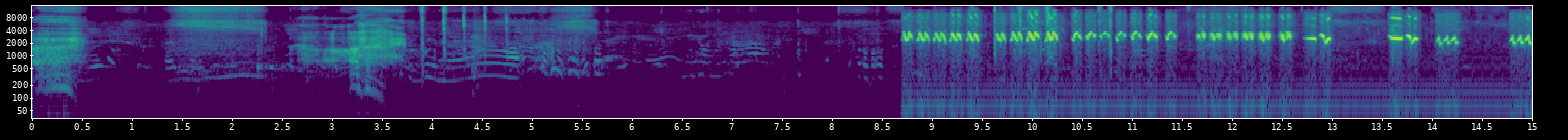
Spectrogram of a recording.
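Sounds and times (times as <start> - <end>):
small bird chirping rapidly: 8.7 - 15.0.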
